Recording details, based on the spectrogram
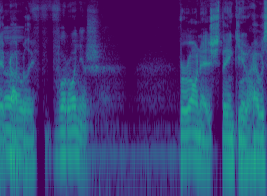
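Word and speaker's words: Воронеж: Took, how do you say Vorozhne? How do you say it properly? Voronezh.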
